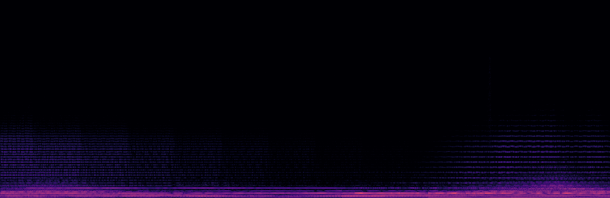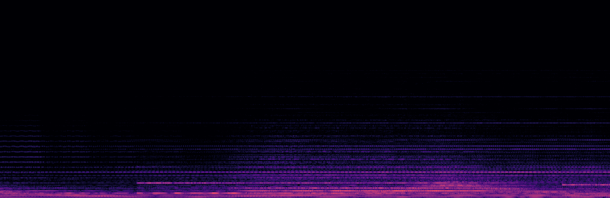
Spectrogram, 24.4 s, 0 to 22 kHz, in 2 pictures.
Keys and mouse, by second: 3.0 click, 3.4 KP_1, 5.2 z, 7.9-10.1 drag, 10.4 shift+a, 19.8 shift+a, 22.0-23.0 middle drag.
